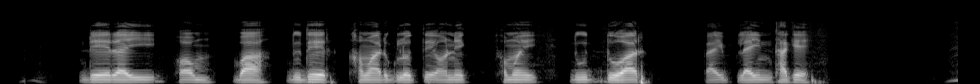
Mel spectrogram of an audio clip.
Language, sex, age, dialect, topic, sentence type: Bengali, male, 18-24, Northern/Varendri, agriculture, statement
